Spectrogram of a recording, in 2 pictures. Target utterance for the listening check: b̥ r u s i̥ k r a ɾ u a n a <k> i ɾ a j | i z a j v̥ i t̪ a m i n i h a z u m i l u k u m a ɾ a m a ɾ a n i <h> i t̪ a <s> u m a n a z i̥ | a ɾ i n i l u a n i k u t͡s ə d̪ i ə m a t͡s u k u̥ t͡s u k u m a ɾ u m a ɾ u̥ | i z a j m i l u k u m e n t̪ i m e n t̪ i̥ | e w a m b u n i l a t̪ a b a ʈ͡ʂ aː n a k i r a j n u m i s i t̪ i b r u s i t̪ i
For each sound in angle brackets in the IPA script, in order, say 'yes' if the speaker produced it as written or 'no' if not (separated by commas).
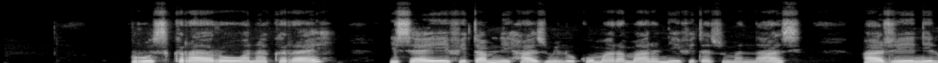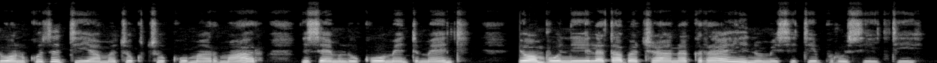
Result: yes, no, no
